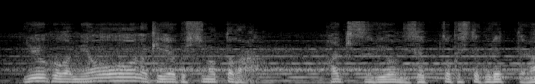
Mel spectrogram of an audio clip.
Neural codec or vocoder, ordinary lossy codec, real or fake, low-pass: none; none; real; none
